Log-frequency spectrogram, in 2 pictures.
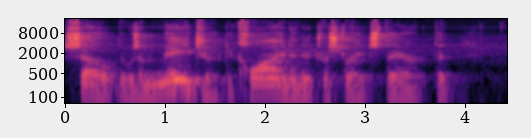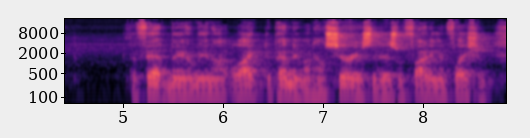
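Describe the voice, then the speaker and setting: In a dark, mellow tone, a somewhat breathy man speaks at a moderate pace with monotone, flat intonation. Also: medium pitch for a man. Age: 60s. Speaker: financial advisor. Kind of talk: casual market update talk. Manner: conversational with filler words.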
